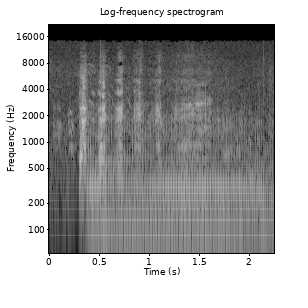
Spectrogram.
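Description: A man laughing over a sustained low synthesizer chord from the soundtrack, which comes in suddenly about a third of a second in.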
